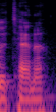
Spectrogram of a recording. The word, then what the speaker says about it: Utena: This happened to my friend Dutina one time. It's pronounced Utena.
